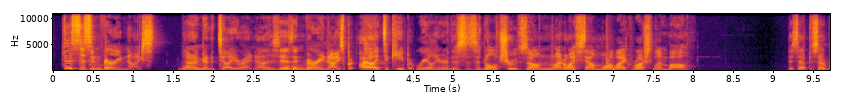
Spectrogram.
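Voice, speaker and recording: An American man hosting a podcast, telling comic personal stories in a campy, theatrical and bluntly profane way. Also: mid-range voice. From United States. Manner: theatrical, campy, exaggerated delivery. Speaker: podcast host. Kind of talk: comedic personal storytelling monologue.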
